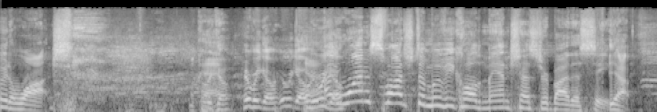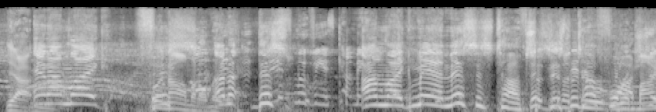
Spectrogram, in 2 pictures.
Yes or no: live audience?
yes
